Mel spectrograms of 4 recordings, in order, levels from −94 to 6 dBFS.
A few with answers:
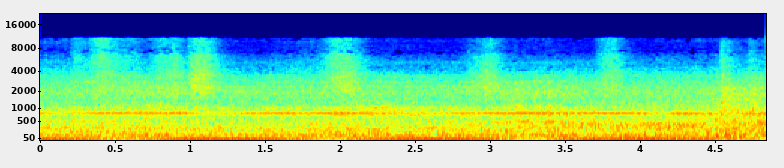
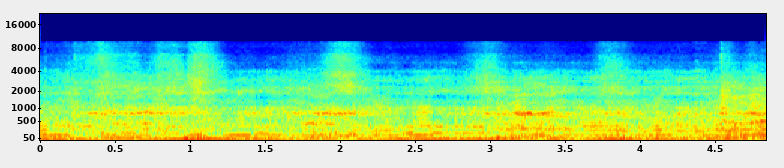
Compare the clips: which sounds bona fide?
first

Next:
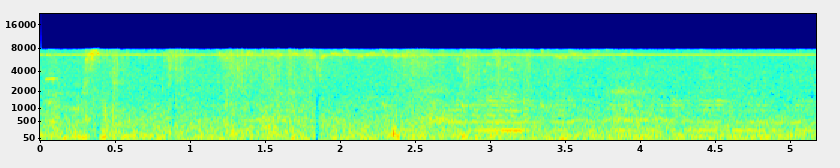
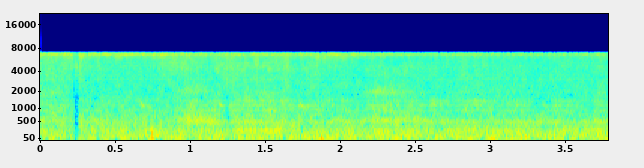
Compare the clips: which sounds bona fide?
first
